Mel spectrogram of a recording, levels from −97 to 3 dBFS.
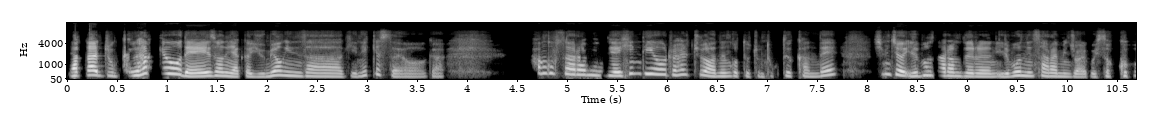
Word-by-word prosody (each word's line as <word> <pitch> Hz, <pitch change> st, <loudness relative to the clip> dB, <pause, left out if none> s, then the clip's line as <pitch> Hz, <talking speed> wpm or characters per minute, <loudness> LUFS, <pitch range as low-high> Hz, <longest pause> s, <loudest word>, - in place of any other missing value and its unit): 약간 250 Hz, +3 st, +7 dB
좀 235 Hz, -2 st, -7 dB
그 260 Hz, -, 0 dB
학교 380 Hz, +1 st, +4 dB
내에서는 230 Hz, +1 st, +4 dB
약간 195 Hz, 0 st, -1 dB
유명 230 Hz, +9 st, 0 dB
인사이긴 205 Hz, -4 st, -3 dB
했겠어요. 190 Hz, -, -8 dB
그니까 -, -, -13 dB, 0.8 s
한국 405 Hz, -1 st, -4 dB
사람인데 290 Hz, -8 st, +1 dB
힌디어를 355 Hz, -2 st, 0 dB
할 320 Hz, -, -4 dB
줄 290 Hz, -, -5 dB
아는 215 Hz, -1 st, 0 dB
것도 220 Hz, -2 st, -7 dB
좀 195 Hz, -1 st, -16 dB
독특한데 215 Hz, -, -5 dB, 0.4 s
심지어 340 Hz, -5 st, +2 dB
일본 250 Hz, +3 st, -1 dB
사람들은 210 Hz, -5 st, 0 dB
일본인 235 Hz, +4 st, 0 dB
사람인 215 Hz, -4 st, -2 dB
줄 185 Hz, -1 st, -4 dB
알고 175 Hz, +1 st, -7 dB
있었고. 200 Hz, +5 st, -7 dB
235 Hz, 375 characters per minute, -21 LUFS, 205-285 Hz, 0.8 s, 약간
